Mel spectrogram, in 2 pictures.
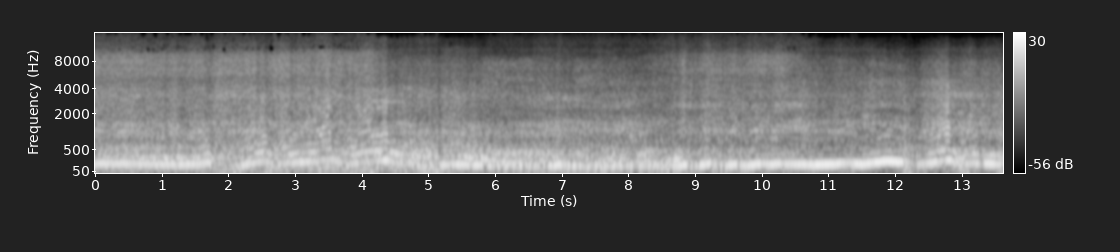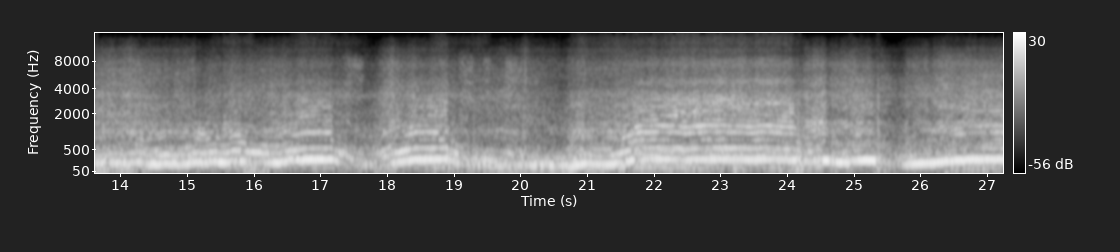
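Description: A snowmobile engine drones up close, revving up and down as it rides.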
